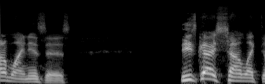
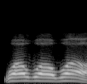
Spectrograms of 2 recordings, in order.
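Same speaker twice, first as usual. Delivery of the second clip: loud rising whoas to slow him down; higher and louder, reining a friend in; calling him down; 6 semitones higher, 6 dB louder, slower than usual. Retold or imitated. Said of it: "I'm like".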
